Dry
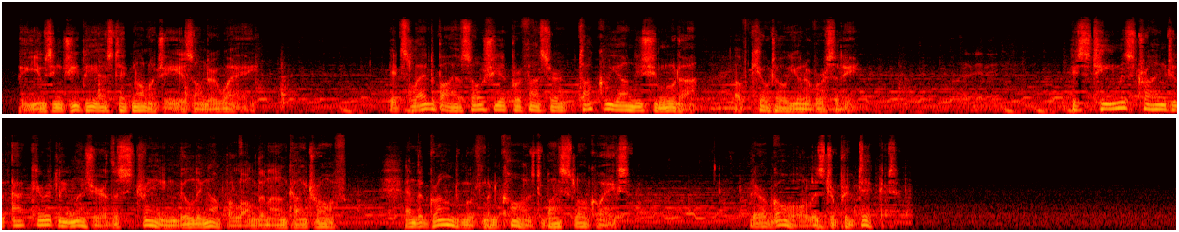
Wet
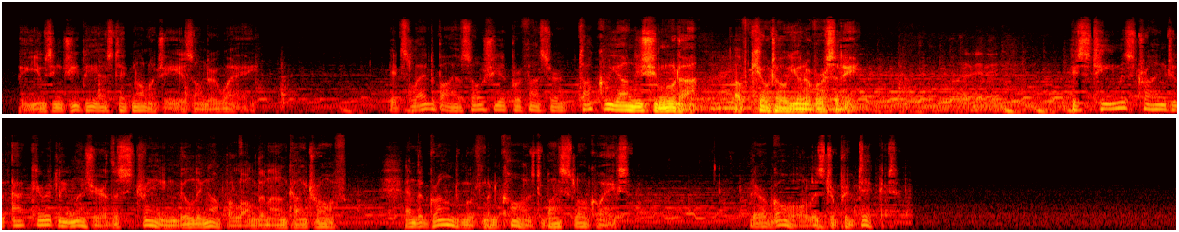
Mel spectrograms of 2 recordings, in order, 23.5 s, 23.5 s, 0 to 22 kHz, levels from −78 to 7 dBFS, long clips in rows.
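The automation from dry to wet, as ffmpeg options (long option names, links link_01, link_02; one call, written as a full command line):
ffmpeg -i in.wav -af "volume=9dB,afade=type=in:start_time=5.68:duration=0.72:silence=0.281838,afade=type=out:start_time=10.02:duration=0.98:silence=0.354813" out.wav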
